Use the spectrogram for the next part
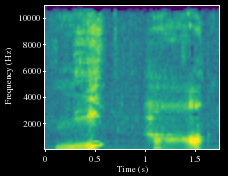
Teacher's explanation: you put two third tones together in Mandarin in the pronunciation the first of the two tones becomes a second tone a rising tone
